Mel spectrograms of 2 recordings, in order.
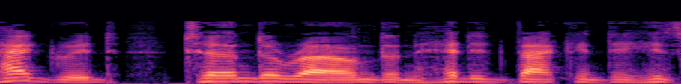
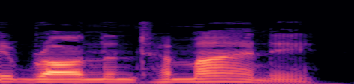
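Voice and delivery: plain reading voice

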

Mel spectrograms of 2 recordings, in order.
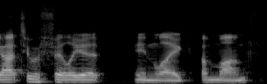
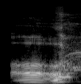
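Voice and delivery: startled "Oh" breaking into a laugh; retold dawning shock; sudden realization; 3 dB louder than usual. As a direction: catch it mid-realization. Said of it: "and she goes".

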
